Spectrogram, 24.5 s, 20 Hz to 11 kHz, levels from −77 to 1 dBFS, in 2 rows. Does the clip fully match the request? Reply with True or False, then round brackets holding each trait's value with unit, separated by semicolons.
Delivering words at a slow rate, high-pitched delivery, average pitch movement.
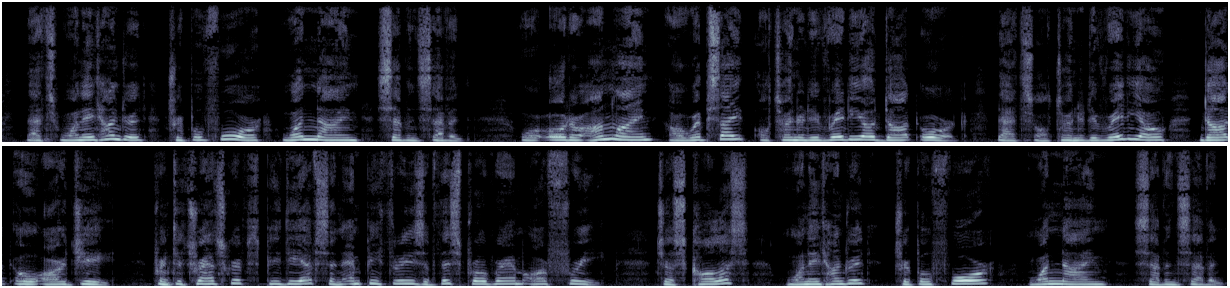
True (70 wpm; 205 Hz; 3.5 semitones)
